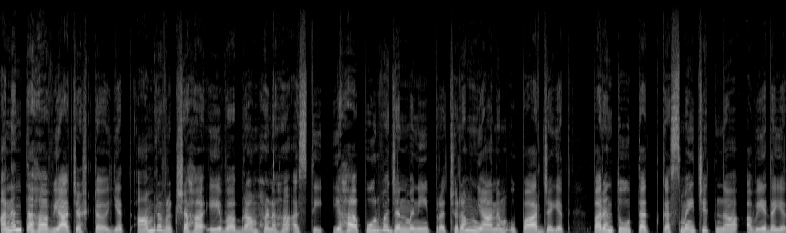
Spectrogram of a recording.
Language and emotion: Sanskrit, neutral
